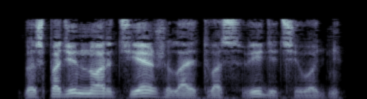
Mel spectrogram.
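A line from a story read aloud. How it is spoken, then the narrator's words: Quiet speech. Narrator (Russian): тихо сказал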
